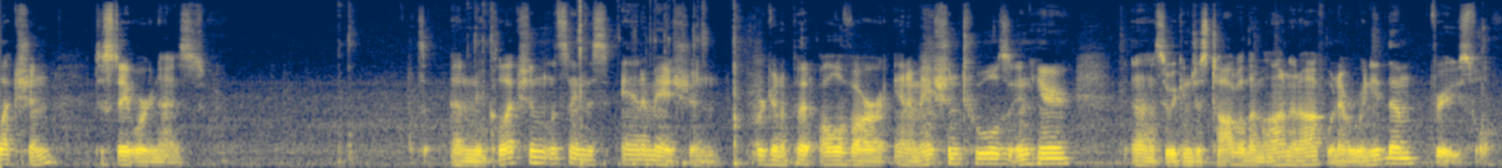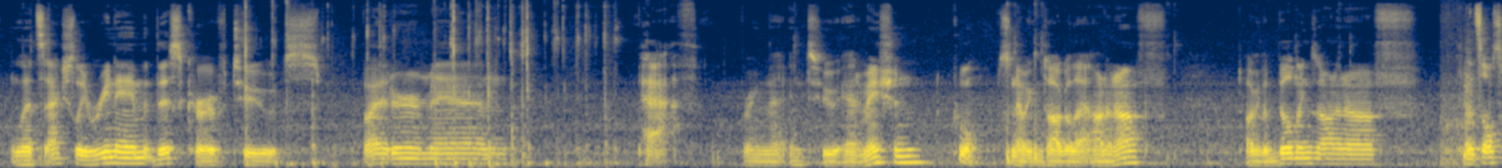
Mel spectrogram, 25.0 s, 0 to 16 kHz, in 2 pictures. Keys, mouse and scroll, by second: 2.8 click, 3.9 click, 4.0 click, 12.7 click, 18.5 click, 21.1 click, 22.2 click.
